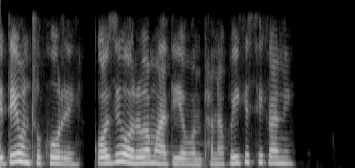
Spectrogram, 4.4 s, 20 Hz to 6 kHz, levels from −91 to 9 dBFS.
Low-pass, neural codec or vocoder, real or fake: 5.4 kHz; codec, 24 kHz, 6 kbps, HILCodec; fake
